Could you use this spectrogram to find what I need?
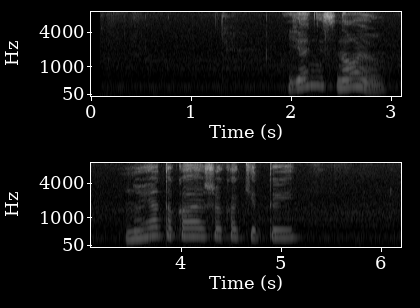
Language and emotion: Russian, sad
